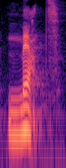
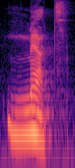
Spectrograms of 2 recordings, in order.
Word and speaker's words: März: 그 다음에 이제 아움라우트 같은 경우에는 발음을 이제 에라고 하는데요. 일반적으로 쓰이는 아보다는 입을 조금 작게 벌려서 발음을 합니다. 그래서 예시를 들면은 März, März, Käse, Käse 이렇게 됩니다.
